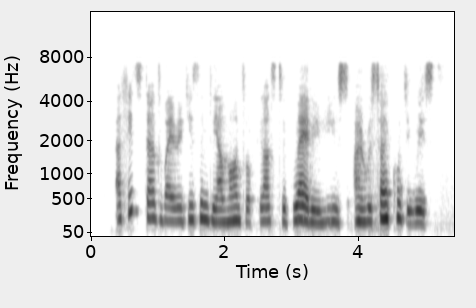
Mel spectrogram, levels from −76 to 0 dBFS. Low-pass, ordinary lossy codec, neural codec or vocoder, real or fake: 7.2 kHz; none; codec, 16 kHz, 0.5 kbps, X-Codec, HuBERT features, trained on general audio; fake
